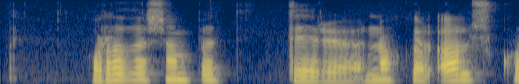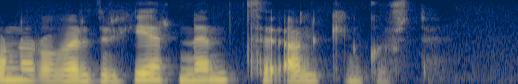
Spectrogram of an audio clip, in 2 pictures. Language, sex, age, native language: Icelandic, female, 40-49, Icelandic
